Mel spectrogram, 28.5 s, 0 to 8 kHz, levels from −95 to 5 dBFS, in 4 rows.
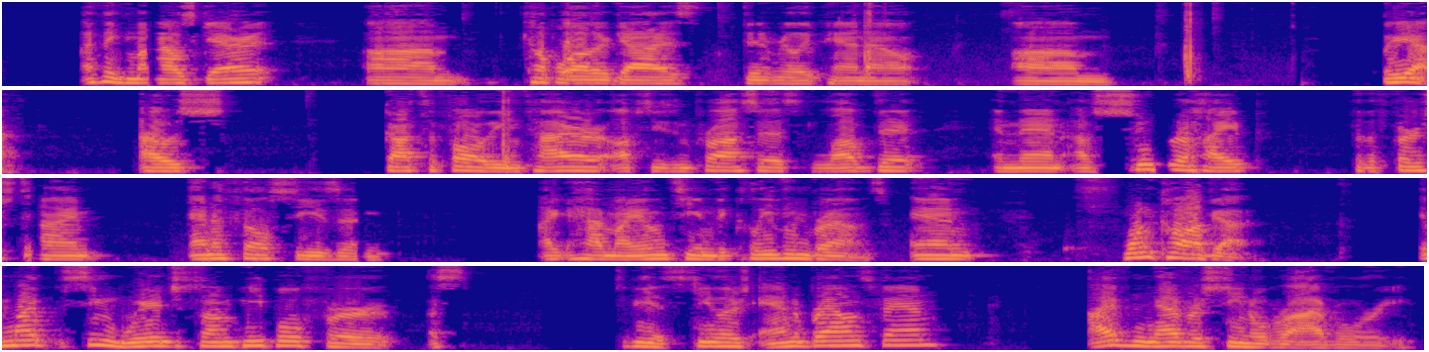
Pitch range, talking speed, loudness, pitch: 110-140 Hz, 150 wpm, -25 LUFS, 120 Hz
